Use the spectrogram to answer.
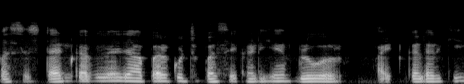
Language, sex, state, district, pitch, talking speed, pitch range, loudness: Hindi, male, Delhi, New Delhi, 135 Hz, 205 wpm, 130-150 Hz, -20 LUFS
